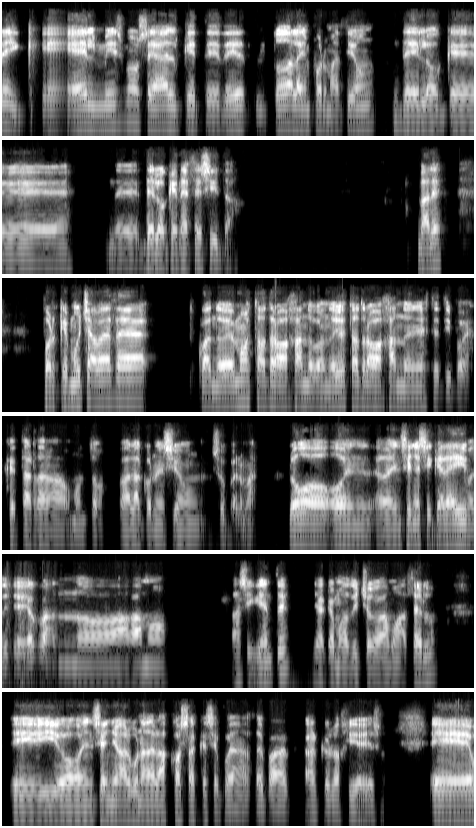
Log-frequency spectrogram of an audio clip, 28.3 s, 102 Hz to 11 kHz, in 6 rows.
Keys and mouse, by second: 1.6 click, 4.7 middle click, 8.1 click, 14.8 click, 21.4 click.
